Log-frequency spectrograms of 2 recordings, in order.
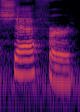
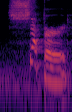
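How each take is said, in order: First: The middle consonant is an f sound. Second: The middle consonant is a p sound. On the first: The speaker calls it wrong. "pH can say pho. And so you might try it" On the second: The speaker calls it right. "The H is silent"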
